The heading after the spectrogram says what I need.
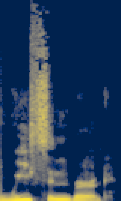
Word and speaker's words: Wuestenberg: And the last name is spelled wes t-b. All right. Awesome. Is Whisenberg. Yes, it's Whisenberg.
